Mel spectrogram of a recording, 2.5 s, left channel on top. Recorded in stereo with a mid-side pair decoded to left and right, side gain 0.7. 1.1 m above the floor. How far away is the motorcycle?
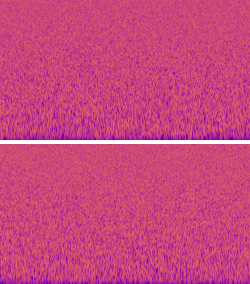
I don't hear a motorcycle.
